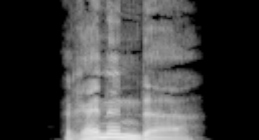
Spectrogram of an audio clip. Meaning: inflection of rennend: 1. strong/mixed nominative masculine singular 2. strong genitive/dative feminine singular 3. strong genitive plural
- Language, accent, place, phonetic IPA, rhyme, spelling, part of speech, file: German, Germany, Berlin, [ˈʁɛnəndɐ], -ɛnəndɐ, rennender, adjective, De-rennender.ogg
